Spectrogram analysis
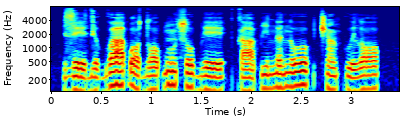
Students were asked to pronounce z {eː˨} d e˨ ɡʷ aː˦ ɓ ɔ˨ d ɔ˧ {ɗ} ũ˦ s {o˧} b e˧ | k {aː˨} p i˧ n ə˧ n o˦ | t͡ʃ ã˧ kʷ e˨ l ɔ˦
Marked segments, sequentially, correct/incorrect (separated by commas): correct, incorrect, correct, correct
